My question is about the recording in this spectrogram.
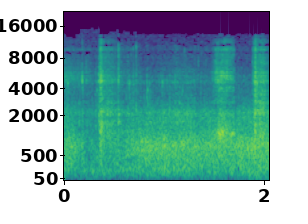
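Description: Bicycle rolling along a dirt path: steady tyre and wind noise, with three short rattles from the bike, one about a third of a second in and two near the end.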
